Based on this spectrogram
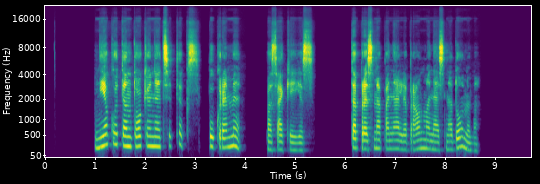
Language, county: Lithuanian, Kaunas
